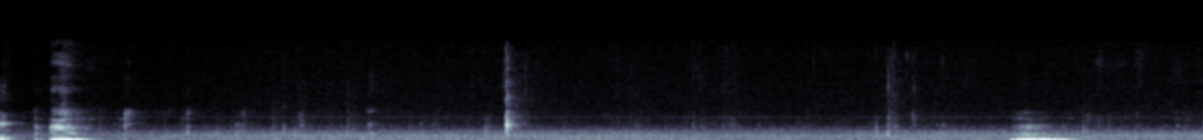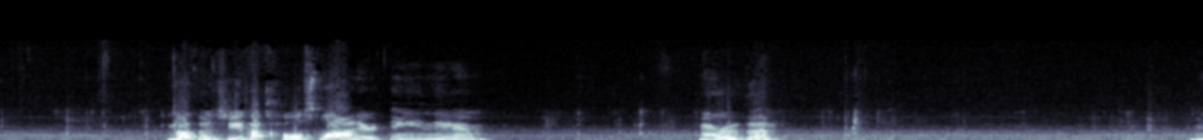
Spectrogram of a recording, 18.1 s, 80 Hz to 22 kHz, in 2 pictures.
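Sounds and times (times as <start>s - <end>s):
steady background hum: 0.0s - 18.0s
crunch of biting fried chicken: 0.8s - 7.4s, 13.0s - 14.2s, 15.0s - 17.9s
person humming: 7.6s - 8.2s.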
